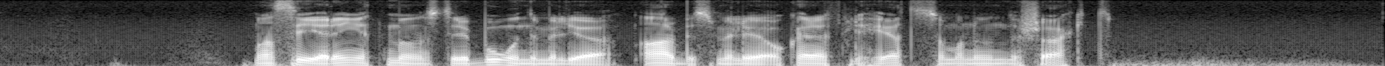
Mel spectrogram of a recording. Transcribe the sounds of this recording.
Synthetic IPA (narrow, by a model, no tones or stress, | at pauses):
manseːɾɪŋːət̪mœnst̪əɾɪbuːənd̪əmɪljøːʔaɾbɛt̪smɪljøːʔɔ̰kæɾɛflɪɦeːt̪sɔmːanɵnd̪əʂø̰ːkt̪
